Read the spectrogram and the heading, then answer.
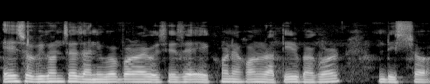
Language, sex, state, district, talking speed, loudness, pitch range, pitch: Assamese, male, Assam, Kamrup Metropolitan, 165 wpm, -14 LUFS, 115-125 Hz, 120 Hz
